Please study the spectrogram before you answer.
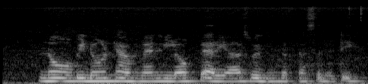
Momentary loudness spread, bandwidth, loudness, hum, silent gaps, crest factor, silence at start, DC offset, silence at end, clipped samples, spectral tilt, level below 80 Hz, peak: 11 LU; 16 kHz; -25 LUFS; none; none; 14 dB; 0.05 s; under 0.1%; 0 s; under 0.1%; -9 dB/octave; -48 dBFS; -12 dBFS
